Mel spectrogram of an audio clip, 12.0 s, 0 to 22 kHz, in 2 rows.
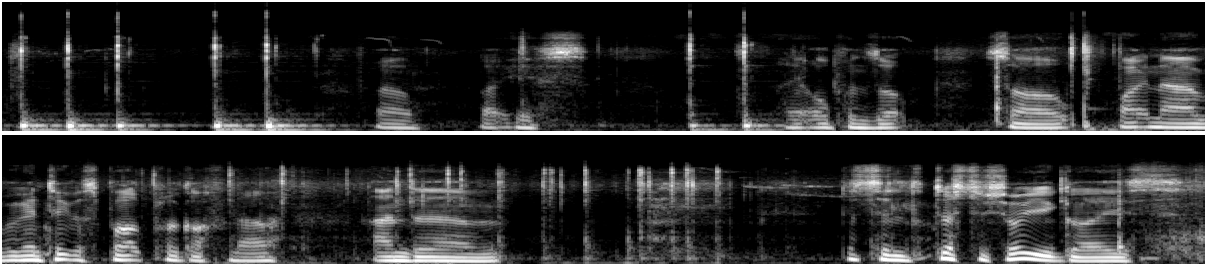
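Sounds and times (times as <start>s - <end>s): hammer striking metal tool: 0.0s - 1.7s, 3.4s - 3.9s.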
